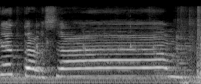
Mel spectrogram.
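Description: Background music: a high sung note, held steady for about a second, over a steady accompaniment.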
